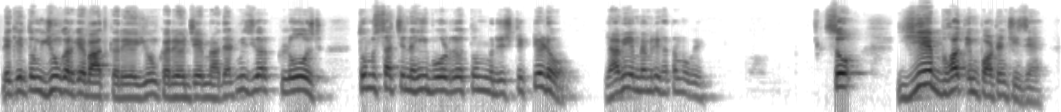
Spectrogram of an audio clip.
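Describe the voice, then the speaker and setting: In a classroom with students standing at his back, a man in his thirties who coaches for the merchant navy teaches in a high-sitting voice. He blends Hindi and English without restraint, teases his students with playful scolding, and swings between quick and slow, loud and quiet delivery.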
